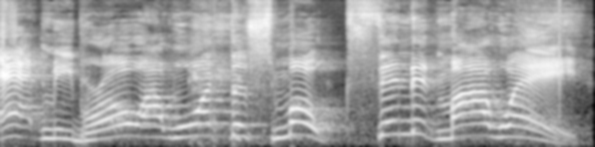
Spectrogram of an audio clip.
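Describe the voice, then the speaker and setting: A man's voice: extremely high pitch, lively intonation, slow pace, pushed and bright. A man co-hosting a casual sports talk show, talking in combative, slangy banter with mock rants and swearing.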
